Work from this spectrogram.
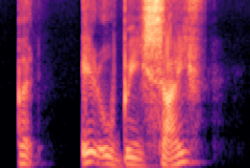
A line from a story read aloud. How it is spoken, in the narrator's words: he stammered, realising his mistake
